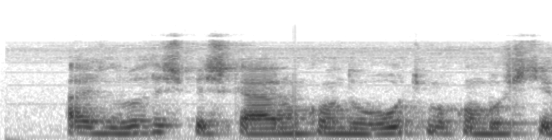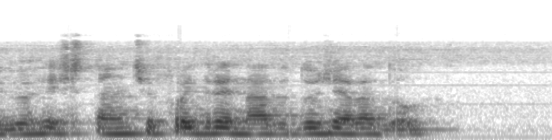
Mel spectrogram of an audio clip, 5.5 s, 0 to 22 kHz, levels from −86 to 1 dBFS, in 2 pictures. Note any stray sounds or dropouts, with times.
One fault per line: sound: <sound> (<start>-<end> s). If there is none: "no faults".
no faults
